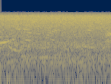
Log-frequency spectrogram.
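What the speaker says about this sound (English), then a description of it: "waterfall." Steady roaring rush of a waterfall at the Seven Sacred Pools in Maui, Hawaii, broad and continuous, heard briefly and up close.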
